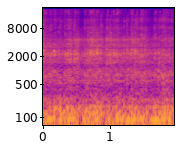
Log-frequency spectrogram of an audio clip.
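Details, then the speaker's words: 1970 Pontiac GTO Judge tribute, V8 bored to 469 (about 500 hp), hydraulic Isky custom cam, Edelbrock heads, automatic, warmed up, heard from the rear outside: deep throaty steady idle with rhythmic cam lope; very healthy engine. "Great sounding engine. Definitely throaty. Nice little cam to it."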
